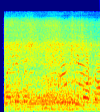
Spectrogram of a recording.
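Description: Engines of a pack of sidecarcross outfits running hard as the field accelerates off the start, with a man's voice talking over them.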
